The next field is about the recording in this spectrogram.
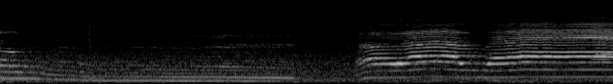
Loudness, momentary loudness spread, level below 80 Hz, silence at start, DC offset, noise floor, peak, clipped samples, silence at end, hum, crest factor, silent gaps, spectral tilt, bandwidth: -29 LUFS; 20 LU; -84 dBFS; 0 s; under 0.1%; -54 dBFS; -16 dBFS; under 0.1%; 0 s; none; 16 dB; none; -3 dB/octave; 13.5 kHz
